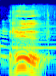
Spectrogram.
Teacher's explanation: there's just a little extra U added at the end, a kind of extension of the U to make it long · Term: long vocalic R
